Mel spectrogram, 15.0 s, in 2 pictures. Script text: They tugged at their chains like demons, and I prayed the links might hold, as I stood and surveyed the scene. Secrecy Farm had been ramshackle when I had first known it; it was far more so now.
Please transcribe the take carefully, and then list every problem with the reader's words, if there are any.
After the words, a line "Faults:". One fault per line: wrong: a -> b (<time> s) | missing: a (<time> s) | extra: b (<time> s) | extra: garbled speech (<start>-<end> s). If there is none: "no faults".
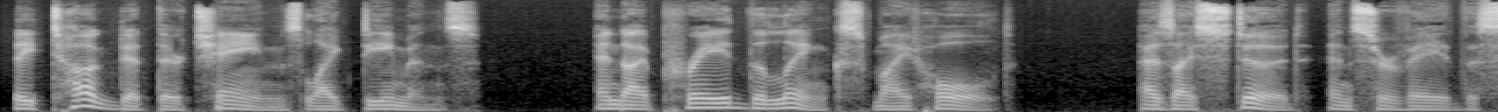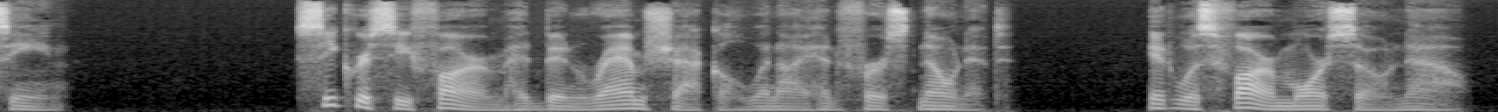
They tugged at their chains like demons, and I prayed the links might hold, as I stood and surveyed the scene. Secrecy Farm had been ramshackle when I had first known it; it was far more so now.
Faults:
no faults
